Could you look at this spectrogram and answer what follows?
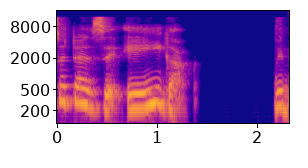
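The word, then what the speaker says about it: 映画: Movie, we say eiga, right? We will pronounce the word movie as eiga.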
